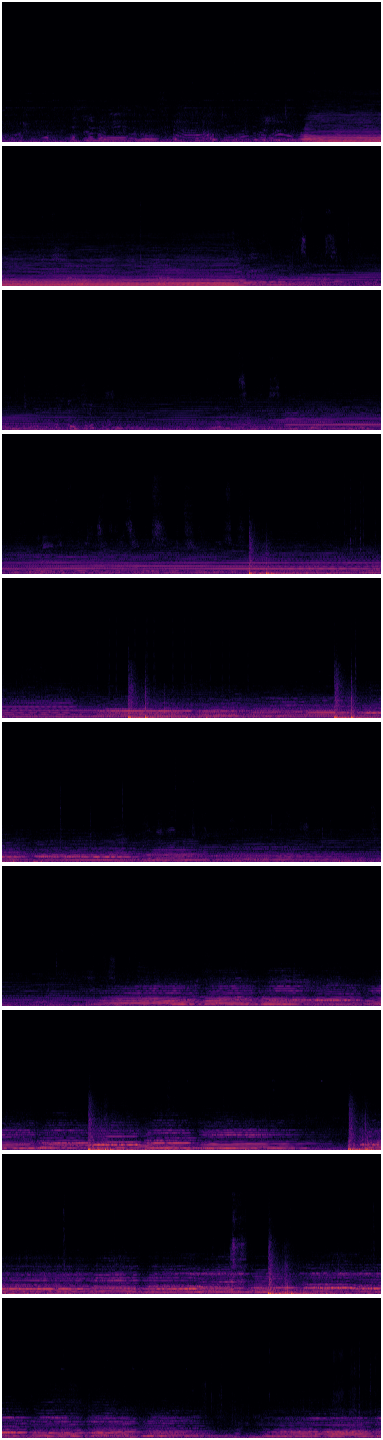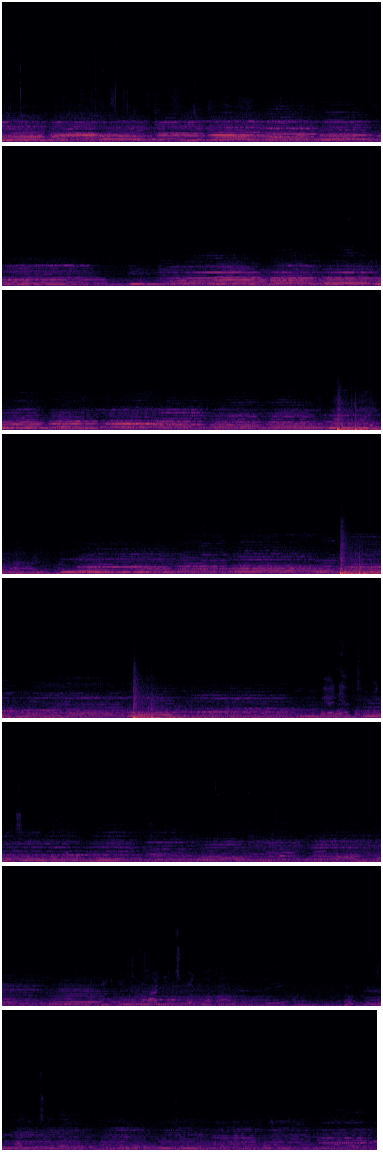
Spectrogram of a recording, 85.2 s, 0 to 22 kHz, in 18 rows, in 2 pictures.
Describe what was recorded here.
Fronleichnamsprozession der Rheinschiffe, Mülheimer Brücke, Köln, 22.Mai.2008, 11:30, Die Schiffe treiben stop & go stromabwärts, mit dem Heck voran, Bug gegen die Strömung. Gebete, Gesänge, Geschütze...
